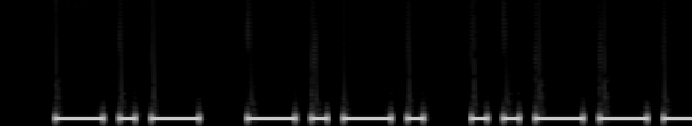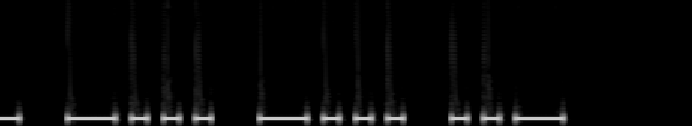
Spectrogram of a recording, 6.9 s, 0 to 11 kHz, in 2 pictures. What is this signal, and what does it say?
Morse code, heard as a keyed tone, about 15 wpm, 700 Hz. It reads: KC2BBU
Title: K1USN SST QSO Practice - 15wpm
